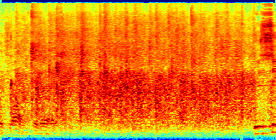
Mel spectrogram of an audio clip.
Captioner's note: audience clapping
